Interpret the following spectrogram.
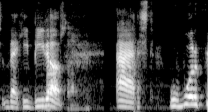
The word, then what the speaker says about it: Schneider: Rob Snyder.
